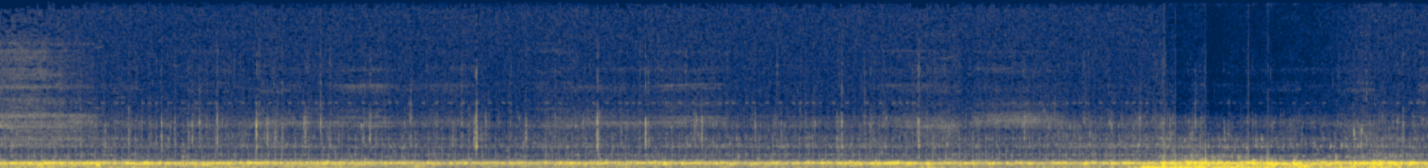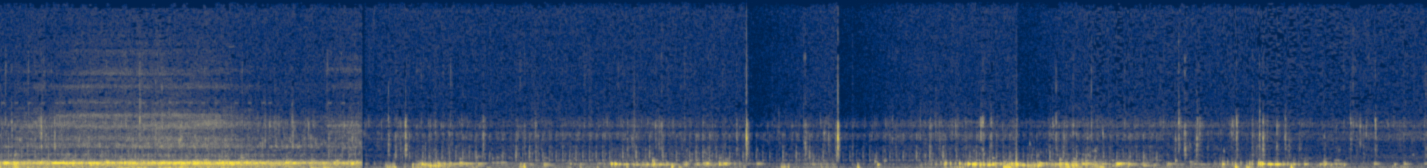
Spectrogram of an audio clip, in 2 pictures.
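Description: Underwater sound picked up by a diving camera: a steady rushing of water for about eighteen seconds, then after a sudden change, irregular swelling bursts of bubbling and water movement.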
